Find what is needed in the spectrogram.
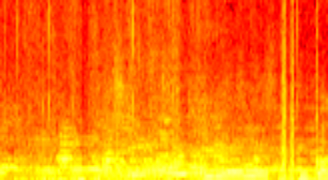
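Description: Speech only: a man talking continuously, match commentary, over faint outdoor background noise.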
